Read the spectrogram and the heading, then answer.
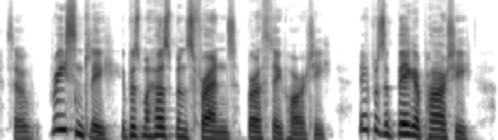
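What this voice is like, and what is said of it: Put-on Irish accent. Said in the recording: “Can you do like maybe Irish? Can you think you can hold an Irish accent?”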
